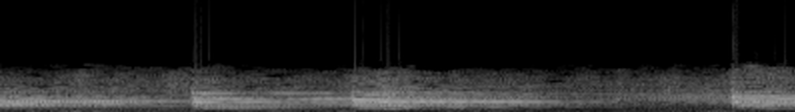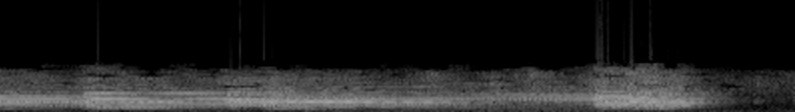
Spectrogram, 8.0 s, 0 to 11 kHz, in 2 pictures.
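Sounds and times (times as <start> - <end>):
clock striking nine o'clock with resonant ringing strikes: 0.0 - 7.6.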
